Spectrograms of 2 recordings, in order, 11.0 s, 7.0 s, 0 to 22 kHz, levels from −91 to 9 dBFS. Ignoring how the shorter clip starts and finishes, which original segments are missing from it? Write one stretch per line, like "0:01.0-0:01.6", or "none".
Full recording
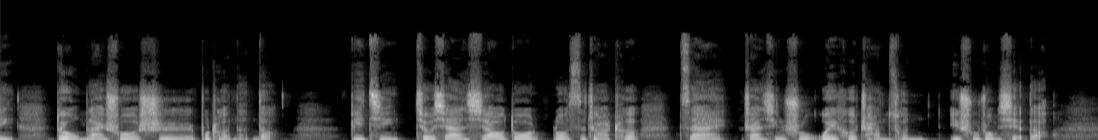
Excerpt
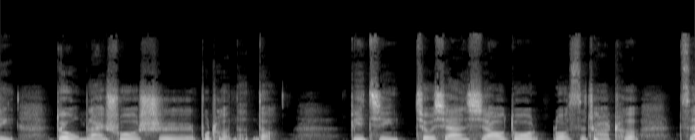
none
